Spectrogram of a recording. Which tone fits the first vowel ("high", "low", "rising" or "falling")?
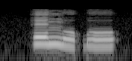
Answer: high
